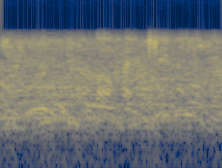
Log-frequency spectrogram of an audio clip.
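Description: A bird calling, with several short rising-and-falling notes in the first second, over a background of distant people's voices.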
